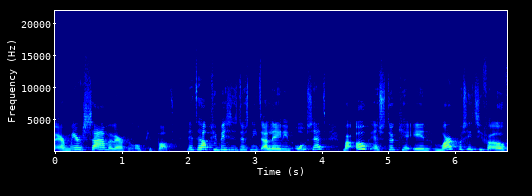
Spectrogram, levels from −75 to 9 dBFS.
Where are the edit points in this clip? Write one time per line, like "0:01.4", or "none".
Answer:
0:01.9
